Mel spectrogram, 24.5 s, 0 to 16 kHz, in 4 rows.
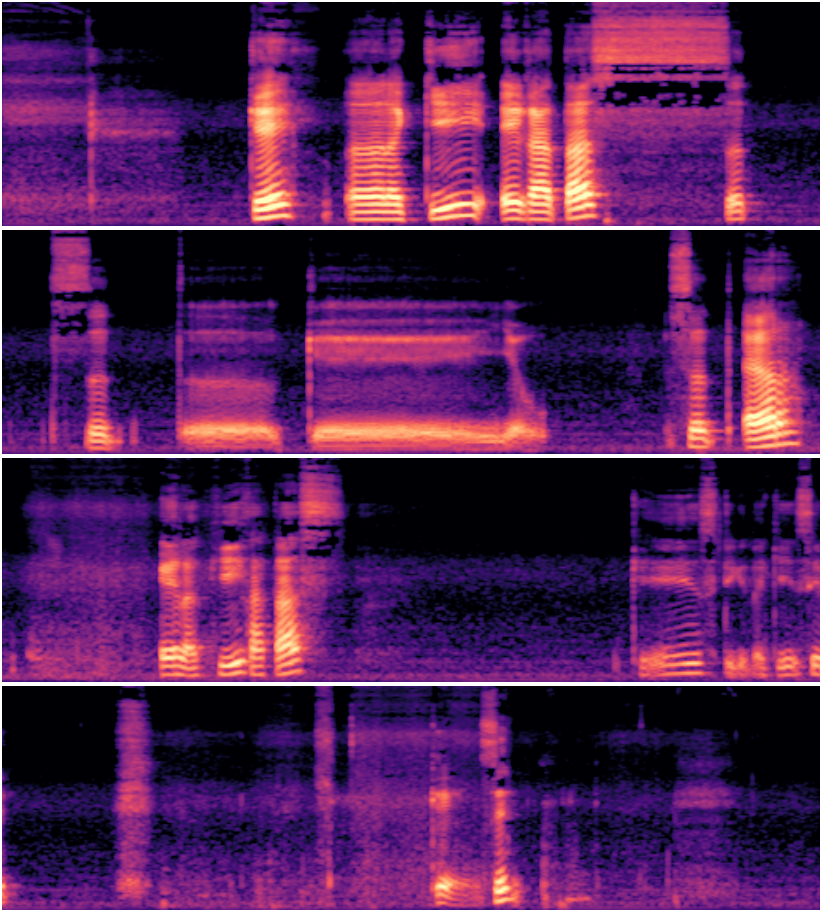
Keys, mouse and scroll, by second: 1.4 shift+middle click, 2.4-6.1 typing, 4.9 ctrl+z, 5.2 ctrl+z, 7.1 shift+middle click, 8.0 l, 8.5 g, 9.6 click, 10.6-13.4 typing, 14.4 r, 15.1 g, 15.8 r, 16.9-20.7 typing, 21.9 g, 22.5 s, 23.1 e.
